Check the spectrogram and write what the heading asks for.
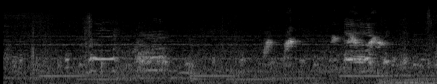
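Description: Chickens clucking: a string of short calls scattered through, over lower drawn-out notes.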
